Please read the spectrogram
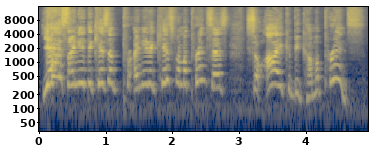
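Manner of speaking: high, loud, eager gush; high-pitched eager character voice; excited frog. Acted. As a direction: blurt out your great wish. Frog excitedly answers the fox.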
